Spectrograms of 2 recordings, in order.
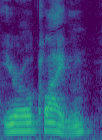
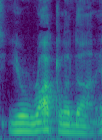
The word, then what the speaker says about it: Euroclydon: That's not Euroclydon. It's Euroclydon.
